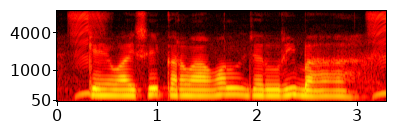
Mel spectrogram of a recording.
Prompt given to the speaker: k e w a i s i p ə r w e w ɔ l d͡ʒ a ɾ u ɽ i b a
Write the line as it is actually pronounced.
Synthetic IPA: k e w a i s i k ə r w a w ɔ l d͡ʒ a ɾ u ɾ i b a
